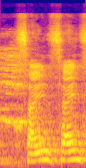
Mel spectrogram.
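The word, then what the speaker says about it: science: ऐसे ही साइंस में देखो एस के बाद में सी है तो ये साइलेंट रहेगा, ऐसे सीन, इसमें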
